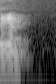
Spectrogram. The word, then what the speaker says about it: Ioan: I think it's just Ian. I think you pronounce it Ian.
